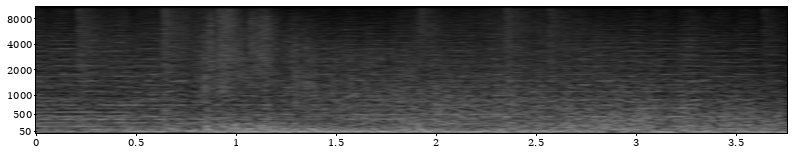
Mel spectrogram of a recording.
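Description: Heavy, sustained booming from Russian FAB aerial bombs striking Mirnograd in Donetsk, Ukraine, a loud continuous roar of blasts with repeated deep thuds layered over dense rumbling.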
